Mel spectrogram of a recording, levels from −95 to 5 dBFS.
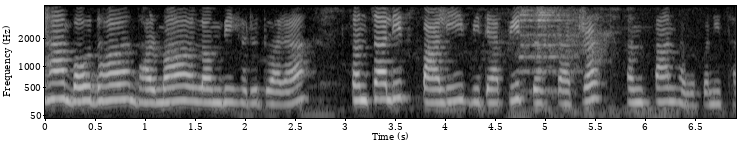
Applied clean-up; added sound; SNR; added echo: none; none; none; none.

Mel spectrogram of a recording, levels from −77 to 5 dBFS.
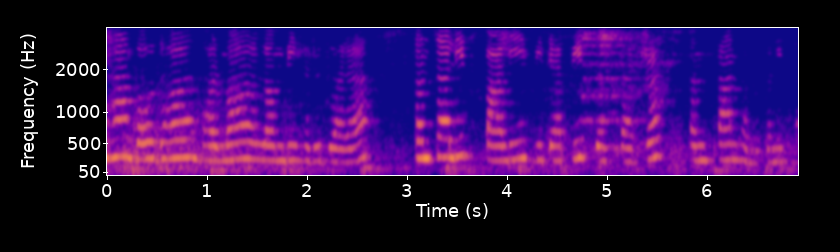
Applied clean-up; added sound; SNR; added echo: none; Thunder / Rain; 14 dB; reverberation time 0.2 s.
